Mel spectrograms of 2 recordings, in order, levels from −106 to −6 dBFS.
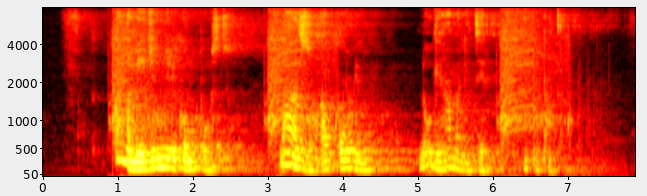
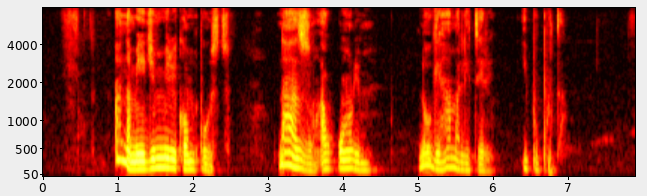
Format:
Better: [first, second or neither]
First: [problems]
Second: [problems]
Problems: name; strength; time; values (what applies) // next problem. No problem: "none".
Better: second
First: background sound (Drill); 13 dB below the speech // room echo; dies away in 1.9 s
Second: none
